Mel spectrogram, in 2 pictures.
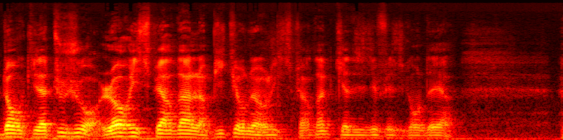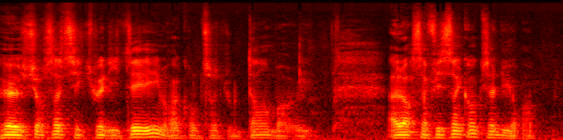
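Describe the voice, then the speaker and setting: Very deep and low with vocal fry, a man speaks at a moderate pace with ordinary pitch variation, long, frequent pauses, and audible room echo. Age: 70s. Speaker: family member of psychiatric patients. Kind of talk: testimony. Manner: halting.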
